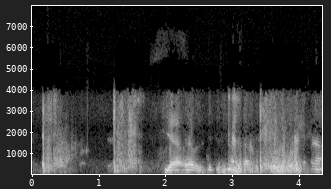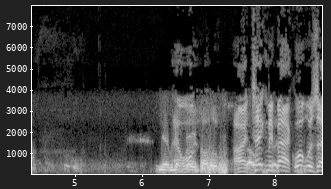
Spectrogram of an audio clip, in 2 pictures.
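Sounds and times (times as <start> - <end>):
gunshots while duck hunting: 0.1 - 1.6
speech: 2.0 - 4.5, 6.2 - 8.6.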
